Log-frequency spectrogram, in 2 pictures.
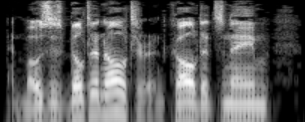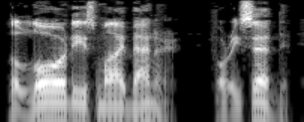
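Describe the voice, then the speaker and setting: A man narrating scripture from a script as a solemn, measured storyteller. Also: lowish voice, big pitch swings, a little mellow, no room sound.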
